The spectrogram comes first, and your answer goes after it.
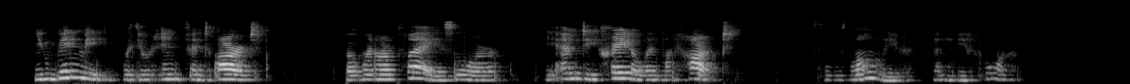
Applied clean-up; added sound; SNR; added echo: neural mask model DeepFilterNet 3.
